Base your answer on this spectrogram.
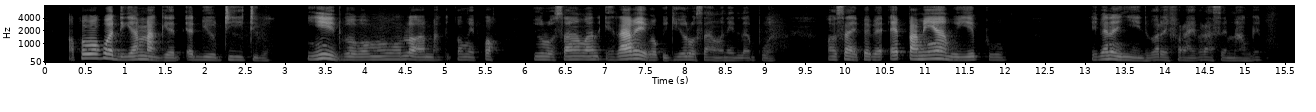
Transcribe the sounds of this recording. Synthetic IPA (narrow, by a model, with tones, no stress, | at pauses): o̰˨po˦βo˦kʷa˦˨di˨ɡa˦ma˨ɡe˨e˨di˨o˨di˦˨ti˨bo˨ | ji˦˨du˨o˨βo˦m˦u˦lo˦ɣa˨ma˨ɡi˨po˦mi˨po˦ | jo˦ɾo˨sa˦ŋa˦ni˨ɾa˦βe˦˨βo˨ki˨di˦jo˦ɾo˨sa˦˨ŋa˨ni˨la˨m˦pu˨a˨n | o˨sa˦e˨pe˦be˦ʔe˦pa˦mi˦ja˦˨mo˨je˦pu˨˦ | i˨be˦na˨ɲi˨du˨βo˦ɾi˨fu˨ɾa˨i˨ba˦ɾa˨se˨ma˨ŋɡe˦bo˨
